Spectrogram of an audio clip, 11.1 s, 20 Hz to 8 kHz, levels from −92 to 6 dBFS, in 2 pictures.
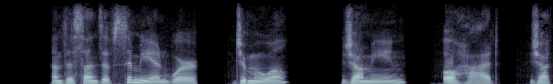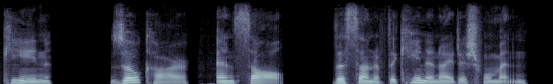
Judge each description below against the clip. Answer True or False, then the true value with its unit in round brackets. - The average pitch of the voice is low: False (170 Hz)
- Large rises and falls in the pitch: False (3.3 semitones)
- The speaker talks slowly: True (110 wpm)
